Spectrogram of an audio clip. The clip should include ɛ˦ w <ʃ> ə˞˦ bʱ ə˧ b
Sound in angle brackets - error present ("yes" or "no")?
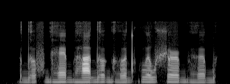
no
